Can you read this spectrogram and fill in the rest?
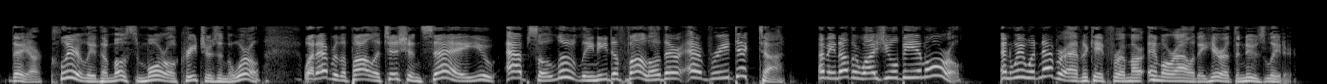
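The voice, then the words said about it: Children's-show tone, talking to kids. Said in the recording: “You almost sound like the same tone that Barney has in my kids' videos ... like they're talking to kids ... Just the intonation, not necessarily the accent”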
